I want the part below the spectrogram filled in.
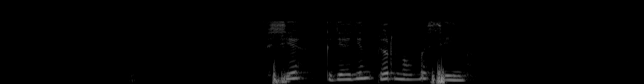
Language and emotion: Russian, neutral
